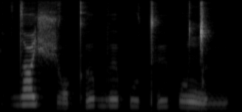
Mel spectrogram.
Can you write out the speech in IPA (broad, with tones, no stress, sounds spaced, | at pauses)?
dˤ i˦ ʃ ɔ˨ kʼ ɵ˦ b ø˦ p u˧ tʼ y˦ p o˦ ŋ͡ǀ ʉ˧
